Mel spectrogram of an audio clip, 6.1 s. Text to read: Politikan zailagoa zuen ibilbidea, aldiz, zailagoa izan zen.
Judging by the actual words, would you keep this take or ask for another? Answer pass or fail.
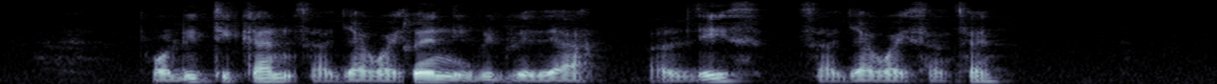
pass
